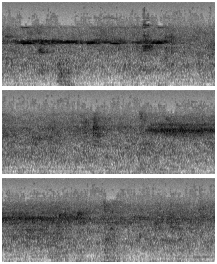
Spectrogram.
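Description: Near silence: faint room tone, with a faint high, steady note heard twice, in the first few seconds and again from about seven to ten seconds in.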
